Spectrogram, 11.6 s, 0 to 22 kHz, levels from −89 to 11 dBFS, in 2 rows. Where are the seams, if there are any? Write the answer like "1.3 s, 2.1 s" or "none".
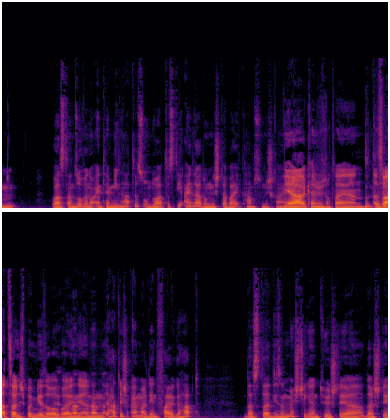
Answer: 5.4 s, 7.3 s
